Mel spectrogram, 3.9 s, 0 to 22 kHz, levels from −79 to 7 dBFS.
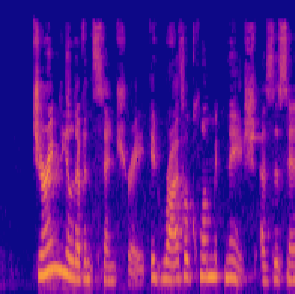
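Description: Nothing stood out as a technical fault on listening to the speech in this recording.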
